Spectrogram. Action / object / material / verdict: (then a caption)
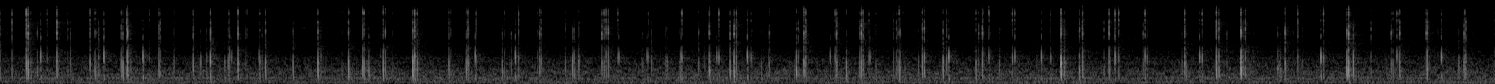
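tap / plastic phone case tapped with fingernails / plastic / none. Long nails tap and scratch the back of a small, hand-held smartphone in a green glitter plastic case. Quick, dry clicks repeat rapidly over a faint crinkly scratching. Each tap is bright and dies away almost instantly, with little low end.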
